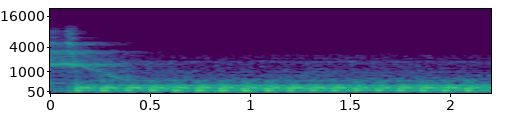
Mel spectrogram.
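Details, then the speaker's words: New Yamasaki YM50 RE 50cc single with Dell'Orto electronic carburation, five miles, first cold start of the day: starter whir then fast, slightly lumpy putter; normal cold idle, may cut out until warm, ready near 2000 rpm. "so that's the first time i've started it up today sometimes when you first start them up they will cut out if you just leave it you'll hear it it'll start to pick up"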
